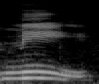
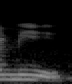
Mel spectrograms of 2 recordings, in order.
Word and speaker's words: knee: next to number two spell the word knee like my knee hurts i scraped my knee we spell knee k-n-e-e it's actually on the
